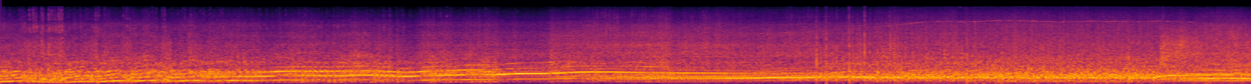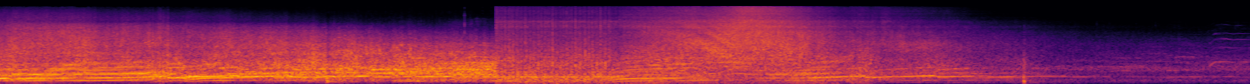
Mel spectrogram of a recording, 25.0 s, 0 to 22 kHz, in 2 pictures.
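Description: Two drag-racing cars, one of them a twin-turbo Dodge Challenger Hellcat with a 528 cubic inch billet Hemi, revving at the starting line, then launching hard and accelerating away down the track. Their engine sound fades into the distance over the last few seconds.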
